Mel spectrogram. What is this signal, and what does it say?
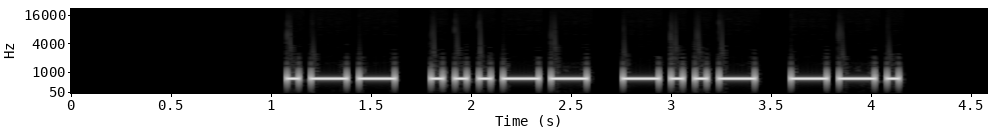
Morse code, heard as a keyed tone, about 20 wpm, 700 Hz. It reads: W3XG
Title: USA Call Signs - 4 Characters - Repeated 3x - 20wpm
